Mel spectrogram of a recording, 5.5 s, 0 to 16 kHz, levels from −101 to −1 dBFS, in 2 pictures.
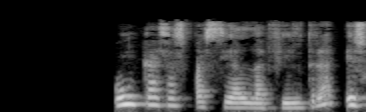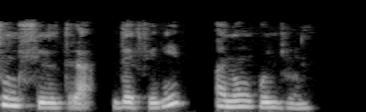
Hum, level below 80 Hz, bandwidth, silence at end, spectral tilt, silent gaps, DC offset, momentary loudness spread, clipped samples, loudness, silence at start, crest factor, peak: none; -68 dBFS; 8.2 kHz; 0.4 s; -4 dB/octave; 3.47-3.57 s, 4.20-4.34 s; under 0.1%; 8 LU; under 0.1%; -27 LUFS; 0.85 s; 16 dB; -12 dBFS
